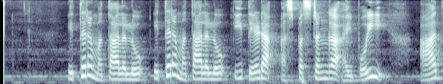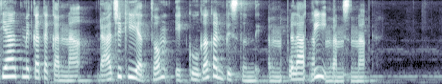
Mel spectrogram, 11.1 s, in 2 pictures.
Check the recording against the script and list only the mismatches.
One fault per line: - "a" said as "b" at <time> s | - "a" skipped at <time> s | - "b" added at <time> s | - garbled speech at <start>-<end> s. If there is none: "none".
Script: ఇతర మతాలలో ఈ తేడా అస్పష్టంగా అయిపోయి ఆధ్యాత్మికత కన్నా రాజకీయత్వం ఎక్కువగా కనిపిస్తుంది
- "ఇతర మతాలలో" added at 1.9 s
- garbled speech at 8.9-10.2 s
